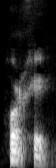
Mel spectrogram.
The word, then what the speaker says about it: Jorge: is where you know the letter J or what that sounds a lot like RH Jorge his sous one hope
